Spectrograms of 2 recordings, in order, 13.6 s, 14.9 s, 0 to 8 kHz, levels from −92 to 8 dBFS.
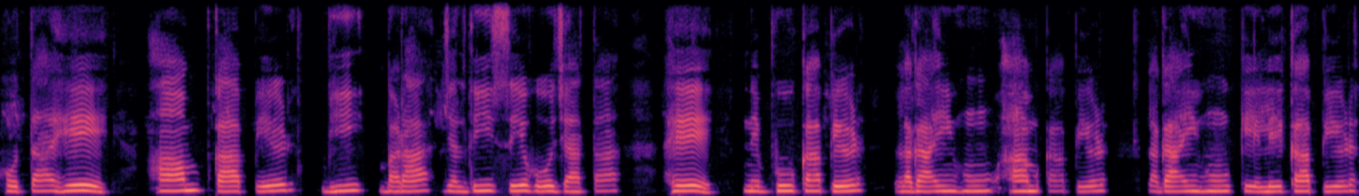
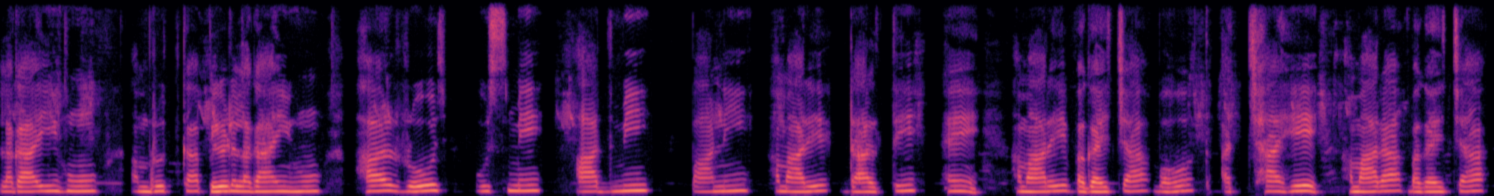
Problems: constant background noise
